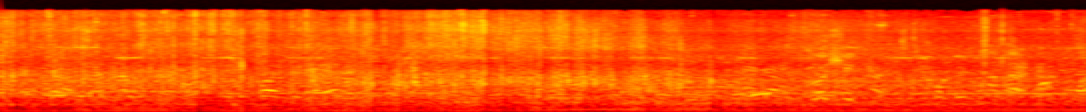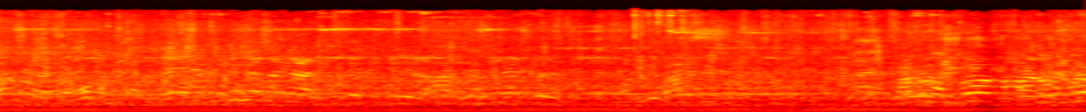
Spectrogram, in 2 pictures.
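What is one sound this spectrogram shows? Several men talk with each other nearby, outdoors.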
